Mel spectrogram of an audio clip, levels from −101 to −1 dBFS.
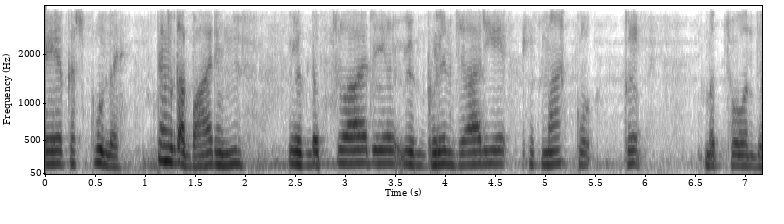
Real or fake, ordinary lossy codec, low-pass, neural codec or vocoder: fake; none; 3.6 kHz; codec, 24 kHz, 1.5 kbps, HILCodec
